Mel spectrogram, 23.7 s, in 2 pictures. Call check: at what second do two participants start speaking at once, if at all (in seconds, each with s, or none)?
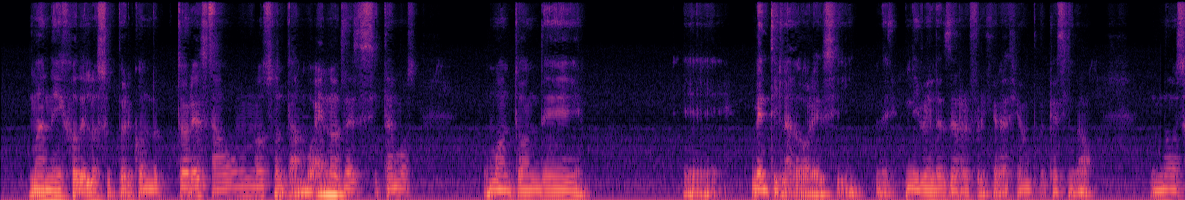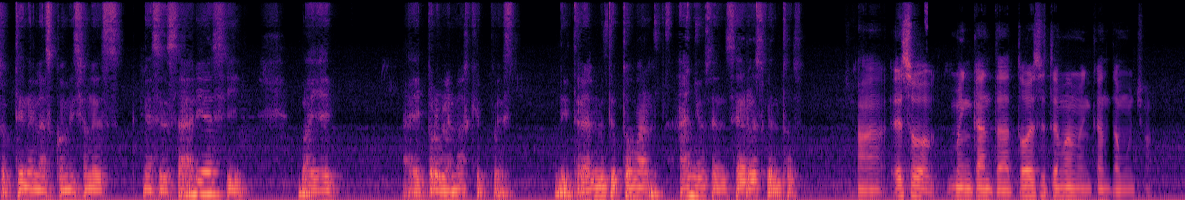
none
